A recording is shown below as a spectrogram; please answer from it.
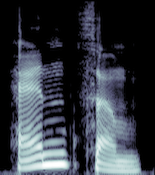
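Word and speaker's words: handsome: डी पे silent है हैंडसम गलत है हैंडसम तो आपसे हैंडसम मत बोलिएगा हैंडसम क्योंकि डी की बाद क्या है एस सो इसलिए डी यहां पे साइलेंट है एंड लास्ट है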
